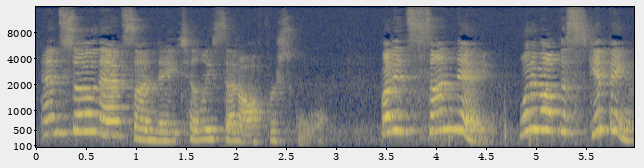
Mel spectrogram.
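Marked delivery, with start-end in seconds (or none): 3.4-6.0 put-on much higher, louder little-boy protest; small brother protesting; brother calling. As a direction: call after her, dismayed. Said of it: "her brother called".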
